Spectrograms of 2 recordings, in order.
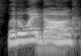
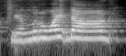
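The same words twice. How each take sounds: First: Said in the usual way. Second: Excited. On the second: Real, not acted. Tarot reader spotting a dog on the card, excited. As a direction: blurt it out as you spot it.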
